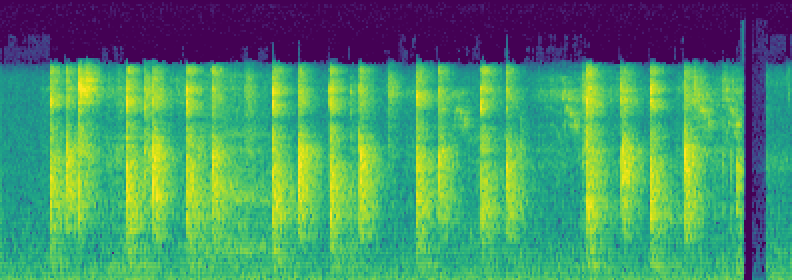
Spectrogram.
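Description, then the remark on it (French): A ping-pong ball clicks back and forth in a quick, uneven rally, roughly seventeen crisp taps over several seconds. The hits are bright, with no voices, then stop abruptly. “Je vais me jouer au ping-pong.”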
